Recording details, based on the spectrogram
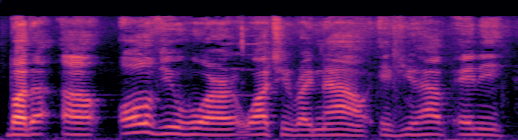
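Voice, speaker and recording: A man's voice: fairly high pitch, steady tone, moderate pace, warm tone. A man hosting a live-streamed interview with a musician, talking casually with many fillers and restarts. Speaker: host.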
